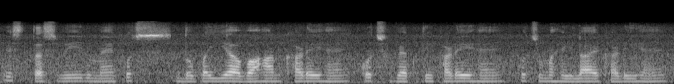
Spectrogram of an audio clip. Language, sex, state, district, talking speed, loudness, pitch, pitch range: Hindi, male, Bihar, Darbhanga, 160 wpm, -18 LUFS, 140 Hz, 140-145 Hz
